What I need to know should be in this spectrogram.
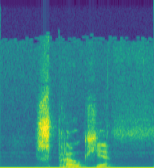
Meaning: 1. fairy tale: a usually old, allegorical short story 2. fairy tale: story presented as true that is not believable 3. dream come true (very desirable life)
- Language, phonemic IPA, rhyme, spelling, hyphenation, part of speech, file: Dutch, /ˈsproːk.jə/, -oːkjə, sprookje, sprook‧je, noun, Nl-sprookje.ogg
